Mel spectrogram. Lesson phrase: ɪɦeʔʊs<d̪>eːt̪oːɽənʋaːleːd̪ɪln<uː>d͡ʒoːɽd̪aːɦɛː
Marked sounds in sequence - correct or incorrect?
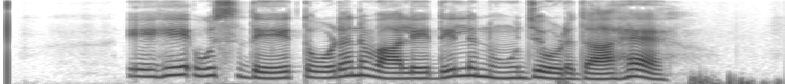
correct, incorrect

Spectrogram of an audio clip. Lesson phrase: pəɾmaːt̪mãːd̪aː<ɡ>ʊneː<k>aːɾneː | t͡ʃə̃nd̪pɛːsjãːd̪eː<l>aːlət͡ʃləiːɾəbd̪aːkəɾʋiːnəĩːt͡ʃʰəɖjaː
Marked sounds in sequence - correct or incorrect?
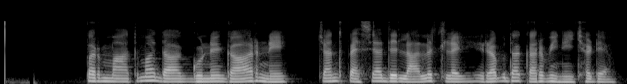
correct, incorrect, correct

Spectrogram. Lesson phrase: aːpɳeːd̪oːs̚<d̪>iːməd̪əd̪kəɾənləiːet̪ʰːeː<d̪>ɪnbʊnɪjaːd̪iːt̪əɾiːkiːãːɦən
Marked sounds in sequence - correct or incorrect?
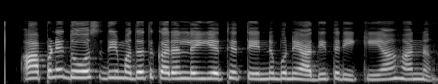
correct, incorrect

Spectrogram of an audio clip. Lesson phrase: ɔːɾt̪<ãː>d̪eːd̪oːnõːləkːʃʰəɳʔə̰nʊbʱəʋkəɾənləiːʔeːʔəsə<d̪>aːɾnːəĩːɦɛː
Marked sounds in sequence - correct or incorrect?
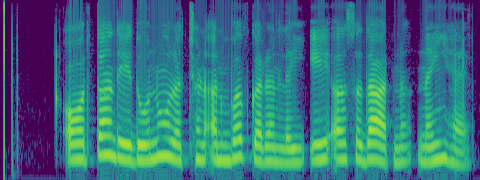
correct, correct

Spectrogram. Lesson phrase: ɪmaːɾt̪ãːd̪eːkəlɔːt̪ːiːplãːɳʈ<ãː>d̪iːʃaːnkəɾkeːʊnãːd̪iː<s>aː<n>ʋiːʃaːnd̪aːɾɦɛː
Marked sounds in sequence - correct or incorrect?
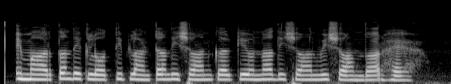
correct, incorrect, correct

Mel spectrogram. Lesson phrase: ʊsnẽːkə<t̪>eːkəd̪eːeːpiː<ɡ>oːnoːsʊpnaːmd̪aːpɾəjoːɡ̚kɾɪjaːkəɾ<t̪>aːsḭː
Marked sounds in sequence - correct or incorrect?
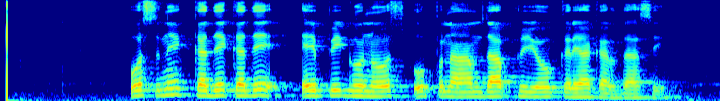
incorrect, correct, incorrect

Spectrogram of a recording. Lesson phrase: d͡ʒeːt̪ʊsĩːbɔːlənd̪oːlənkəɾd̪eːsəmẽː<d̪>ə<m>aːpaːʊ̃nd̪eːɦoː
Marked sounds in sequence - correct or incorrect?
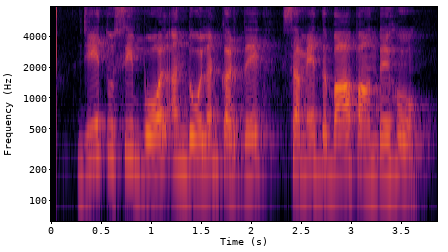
correct, incorrect

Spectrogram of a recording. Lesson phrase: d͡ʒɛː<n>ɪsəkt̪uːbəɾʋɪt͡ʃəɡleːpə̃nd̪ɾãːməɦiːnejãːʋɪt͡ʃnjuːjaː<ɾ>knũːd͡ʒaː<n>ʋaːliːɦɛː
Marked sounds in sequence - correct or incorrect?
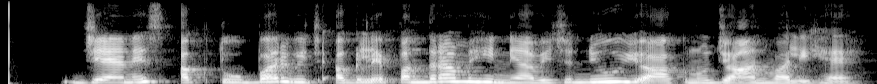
correct, correct, correct

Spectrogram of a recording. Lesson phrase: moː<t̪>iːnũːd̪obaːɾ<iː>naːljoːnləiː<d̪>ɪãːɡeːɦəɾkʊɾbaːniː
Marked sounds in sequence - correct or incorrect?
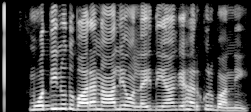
incorrect, incorrect, correct

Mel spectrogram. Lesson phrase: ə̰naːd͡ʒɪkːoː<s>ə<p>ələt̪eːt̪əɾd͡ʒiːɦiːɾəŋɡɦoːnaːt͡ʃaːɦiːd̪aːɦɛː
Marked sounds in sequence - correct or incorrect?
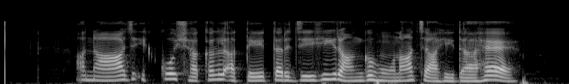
incorrect, incorrect

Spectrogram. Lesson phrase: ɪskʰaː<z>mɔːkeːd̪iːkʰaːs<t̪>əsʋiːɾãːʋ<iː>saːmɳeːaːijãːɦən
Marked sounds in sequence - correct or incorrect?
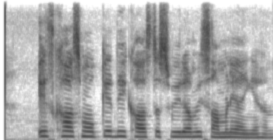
incorrect, correct, correct

